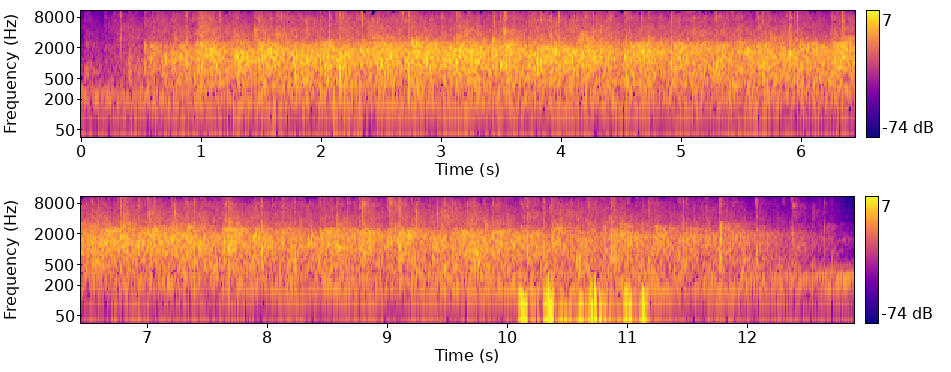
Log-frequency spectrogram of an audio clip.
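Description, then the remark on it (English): A theatre audience applauds as the stage lights come up, a dense wash of many hands clapping that swells in within the first second and holds at a strong, even level before easing slightly at the end. “The audience applauds as light illuminates the stage.”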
